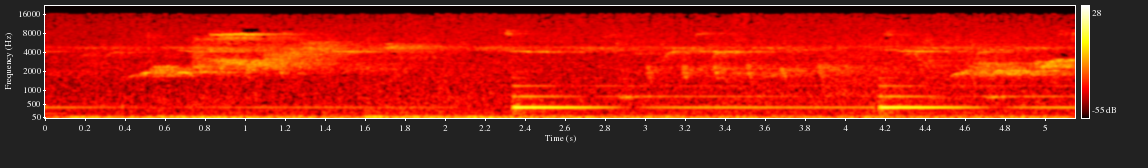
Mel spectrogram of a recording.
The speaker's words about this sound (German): Spiel mit folgender Begleitung. Wälder von 5 Uhr bis 8 Uhr morgens im Sommer. Oder mit der Begleitung der Vögel, die im Morgengrauen singen.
